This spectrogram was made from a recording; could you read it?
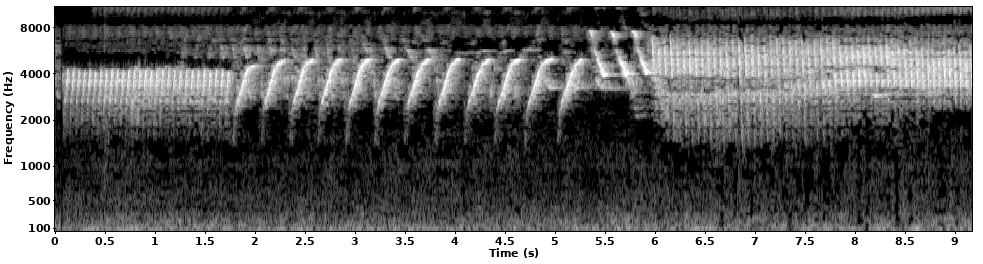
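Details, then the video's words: Canary song opening with a steady high trill, then about three upswept whistled notes per second, ending in a long, dense, buzzing roll. "kenari gacor good canary singing"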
